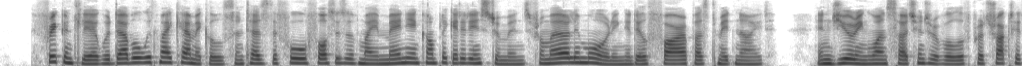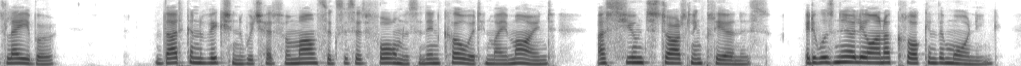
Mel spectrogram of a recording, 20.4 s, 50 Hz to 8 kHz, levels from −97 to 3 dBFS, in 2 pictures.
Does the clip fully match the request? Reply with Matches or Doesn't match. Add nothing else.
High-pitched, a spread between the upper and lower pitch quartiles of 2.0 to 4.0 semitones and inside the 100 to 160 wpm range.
Doesn't match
